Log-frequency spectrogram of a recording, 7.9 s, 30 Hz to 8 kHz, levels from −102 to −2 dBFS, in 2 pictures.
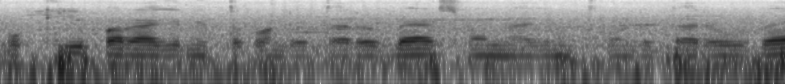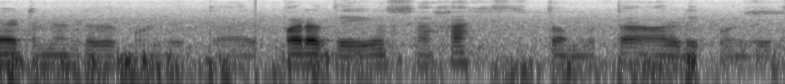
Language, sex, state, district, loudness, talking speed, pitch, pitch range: Kannada, male, Karnataka, Bellary, -26 LUFS, 75 wpm, 100 Hz, 95-105 Hz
